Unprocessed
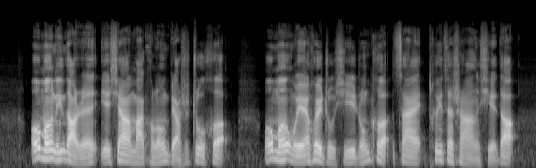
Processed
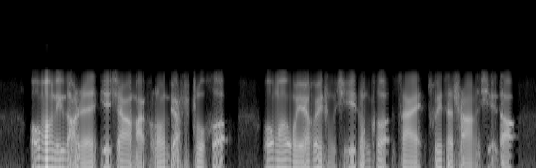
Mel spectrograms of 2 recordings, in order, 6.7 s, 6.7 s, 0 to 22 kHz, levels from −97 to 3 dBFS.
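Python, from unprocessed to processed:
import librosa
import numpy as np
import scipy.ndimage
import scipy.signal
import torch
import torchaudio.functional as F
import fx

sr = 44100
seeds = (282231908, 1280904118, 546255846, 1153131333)

y = fx.highpass(x, sr, hz=130.0, slope=6)
y = fx.level_steps(y, sr, step_db=13)
y = fx.lpc_vocoder(y, sr, seeds[0], excitation='pitch_kept', order=8)
y = y * 10.0 ** (-1.0 / 20.0)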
